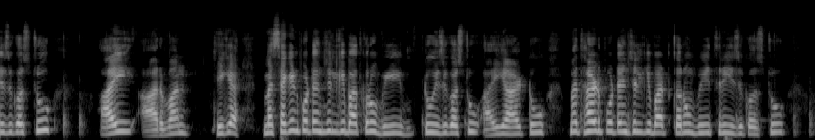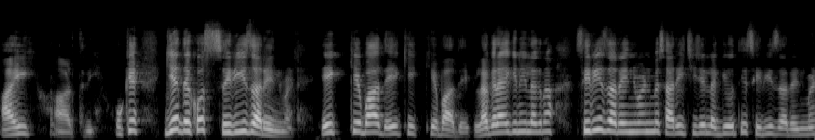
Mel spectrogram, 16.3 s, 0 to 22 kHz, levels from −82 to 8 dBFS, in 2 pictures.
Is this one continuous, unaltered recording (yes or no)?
yes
